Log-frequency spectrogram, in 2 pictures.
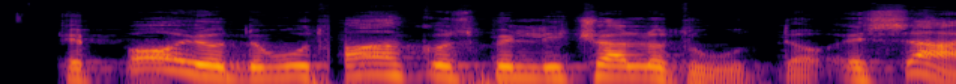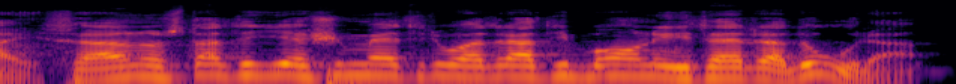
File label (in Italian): "spelliccia", crespinese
